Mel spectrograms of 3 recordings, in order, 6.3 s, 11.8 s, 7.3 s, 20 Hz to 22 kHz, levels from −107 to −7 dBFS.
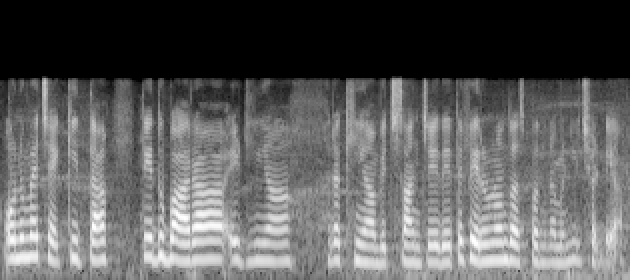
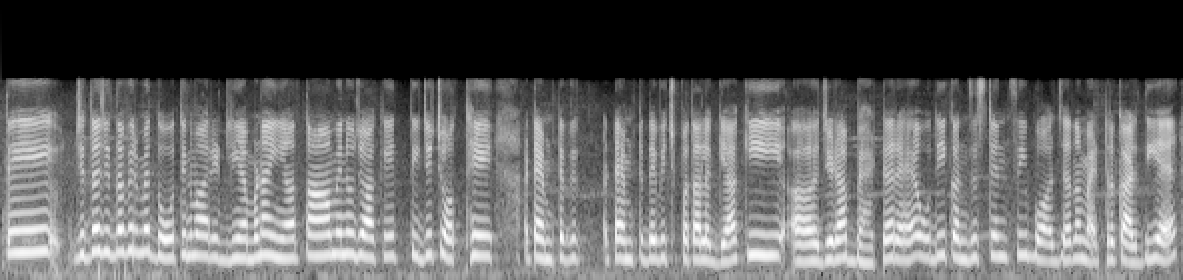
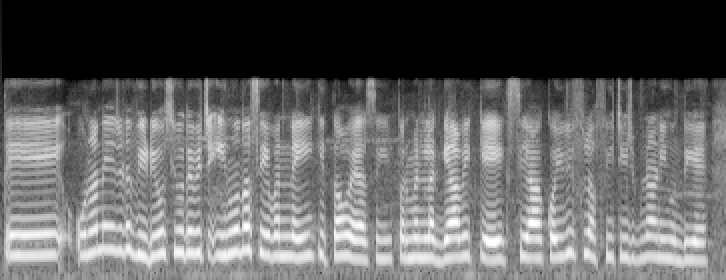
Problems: constant background noise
